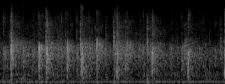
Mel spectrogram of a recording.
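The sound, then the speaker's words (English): Scattered clapping from a church audience, a thin crowd of irregular hand claps at moderate volume with no voices over it. “You can clap for that.”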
